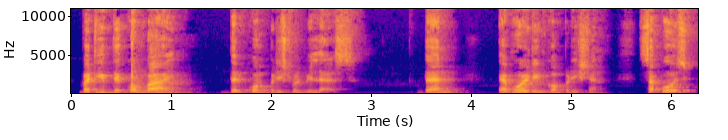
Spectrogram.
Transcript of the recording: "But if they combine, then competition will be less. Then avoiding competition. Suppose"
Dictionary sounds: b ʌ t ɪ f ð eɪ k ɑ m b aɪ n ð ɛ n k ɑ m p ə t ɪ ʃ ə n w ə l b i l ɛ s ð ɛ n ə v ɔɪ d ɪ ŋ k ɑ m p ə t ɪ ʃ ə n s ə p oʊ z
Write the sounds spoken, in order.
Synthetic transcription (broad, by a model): b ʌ t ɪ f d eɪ k ɑ m b aɪ n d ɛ n k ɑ m p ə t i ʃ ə n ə l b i l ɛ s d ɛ n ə b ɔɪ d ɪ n k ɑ m p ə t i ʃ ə n s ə p oʊ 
